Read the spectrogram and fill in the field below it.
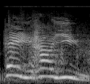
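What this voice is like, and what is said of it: Heavy put-on accent. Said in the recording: “she answers back in a heavy accent. ... Carlson is thrown by the accent.”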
